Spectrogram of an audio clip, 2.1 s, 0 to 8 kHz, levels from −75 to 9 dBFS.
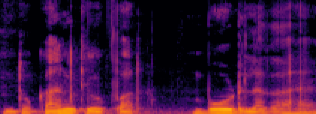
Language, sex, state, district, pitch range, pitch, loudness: Hindi, male, Chhattisgarh, Raipur, 105-125 Hz, 110 Hz, -17 LUFS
